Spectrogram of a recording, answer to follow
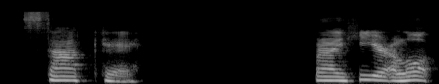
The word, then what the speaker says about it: sake: I pronounced sake, but I hear a lot sake. But when you talk with Japanese, pronounce sake, which is this. Sake. So English E is always e.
